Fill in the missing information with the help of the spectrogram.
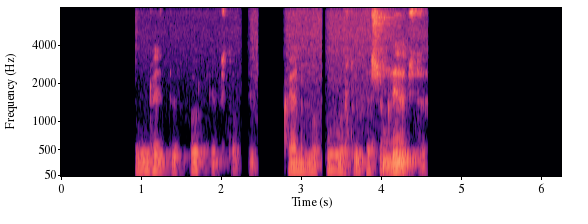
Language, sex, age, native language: Icelandic, male, 30-39, Icelandic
